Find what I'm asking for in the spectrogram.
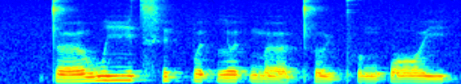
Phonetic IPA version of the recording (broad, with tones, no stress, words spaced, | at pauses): t̪œː˨˥wiː˥ t͡sʰɪ˥k̚pɵ˧t̚lɵ˧t̚ mœː˨˩t̪ʰɵ˨ɥpʰʊ˨˧ŋpɔː˧j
